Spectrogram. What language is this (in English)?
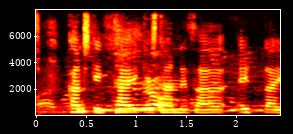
Icelandic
